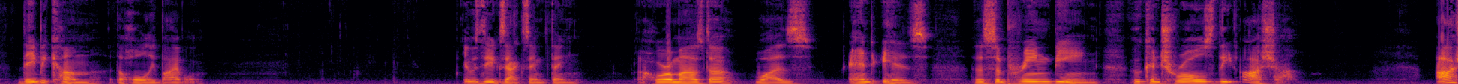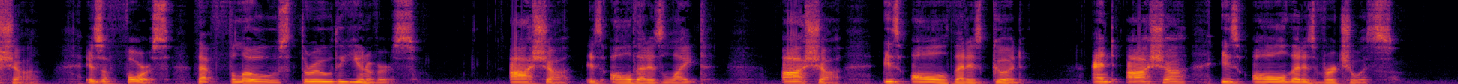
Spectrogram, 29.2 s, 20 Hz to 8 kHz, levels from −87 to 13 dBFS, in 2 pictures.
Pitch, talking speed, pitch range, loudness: 120 Hz, 105 wpm, 100-130 Hz, -17 LUFS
